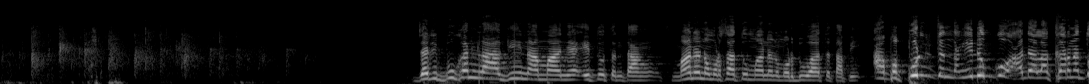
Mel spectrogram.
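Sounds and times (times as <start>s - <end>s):
faint congregation clapping in praise of God during a church service: 0.0s - 3.4s
speech: 4.2s - 10.8s.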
